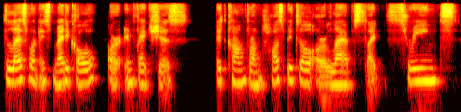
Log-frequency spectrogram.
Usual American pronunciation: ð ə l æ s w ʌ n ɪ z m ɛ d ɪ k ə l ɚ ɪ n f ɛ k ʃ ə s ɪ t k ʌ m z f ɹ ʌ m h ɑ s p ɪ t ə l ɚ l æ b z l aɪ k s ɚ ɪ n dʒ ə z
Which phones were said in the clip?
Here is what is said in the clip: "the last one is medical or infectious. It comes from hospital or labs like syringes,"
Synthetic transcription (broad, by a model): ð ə l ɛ s w ʌ n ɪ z m ɛ d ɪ k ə l ɚ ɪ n f ɛ k ʃ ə s ɪ t k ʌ m f ɹ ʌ m h ɑ s p ɪ t ə l ɚ l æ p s l aɪ k s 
